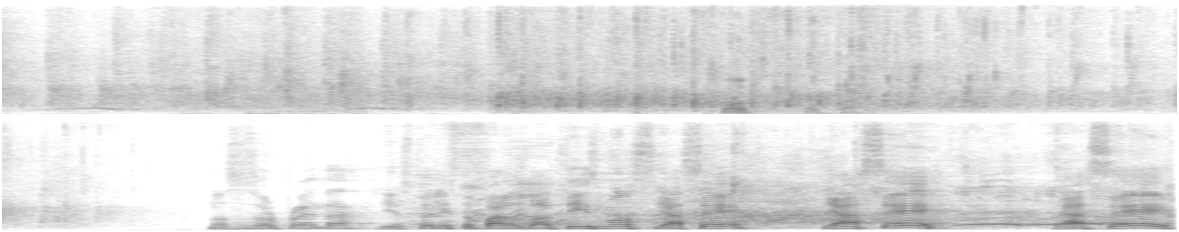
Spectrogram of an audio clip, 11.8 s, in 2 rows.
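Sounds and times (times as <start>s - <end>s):
loud applause: 0.0s - 6.6s, 9.3s - 11.7s
speech: 3.6s - 4.5s, 6.9s - 11.7s
laughter: 7.8s - 11.7s.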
